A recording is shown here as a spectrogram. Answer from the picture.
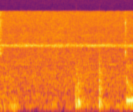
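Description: Distant fireworks going off: a few short, dull bangs spaced irregularly, about four in two seconds.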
